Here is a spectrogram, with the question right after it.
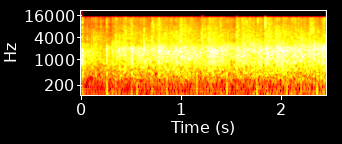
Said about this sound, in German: Großen Applaus bitte.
